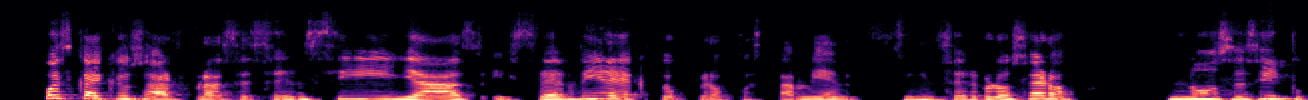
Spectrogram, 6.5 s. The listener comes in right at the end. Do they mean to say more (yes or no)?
no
